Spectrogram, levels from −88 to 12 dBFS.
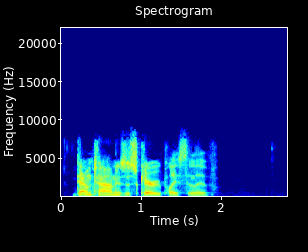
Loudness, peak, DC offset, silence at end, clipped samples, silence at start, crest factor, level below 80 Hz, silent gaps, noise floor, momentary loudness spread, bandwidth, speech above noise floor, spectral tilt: -20 LUFS; 0 dBFS; under 0.1%; 1 s; under 0.1%; 0.2 s; 22 dB; -64 dBFS; none; -77 dBFS; 11 LU; 9 kHz; 56 dB; -2.5 dB/octave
